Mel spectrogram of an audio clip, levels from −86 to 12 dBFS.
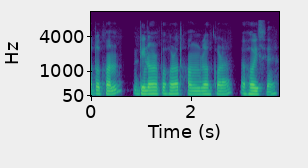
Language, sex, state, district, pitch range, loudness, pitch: Assamese, male, Assam, Sonitpur, 120-130 Hz, -18 LUFS, 125 Hz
